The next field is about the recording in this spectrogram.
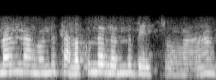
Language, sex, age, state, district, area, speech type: Tamil, female, 30-45, Tamil Nadu, Nilgiris, urban, conversation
